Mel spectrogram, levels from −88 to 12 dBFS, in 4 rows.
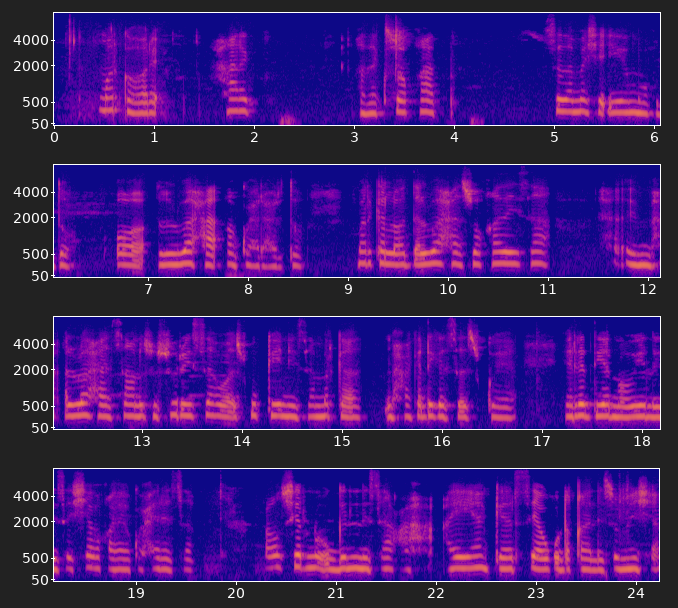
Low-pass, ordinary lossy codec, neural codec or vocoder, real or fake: none; none; none; real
